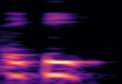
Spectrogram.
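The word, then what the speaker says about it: 易: Thì khi mà những cái từ mà theo âm Hán Việt là dịch ấy, thì chúng ta sẽ đọc là eki.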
